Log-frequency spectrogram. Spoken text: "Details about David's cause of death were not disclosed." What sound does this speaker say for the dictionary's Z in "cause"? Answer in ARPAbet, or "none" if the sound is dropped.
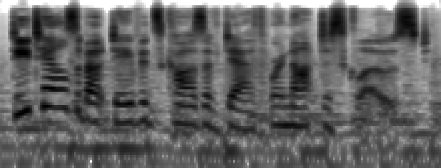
Z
